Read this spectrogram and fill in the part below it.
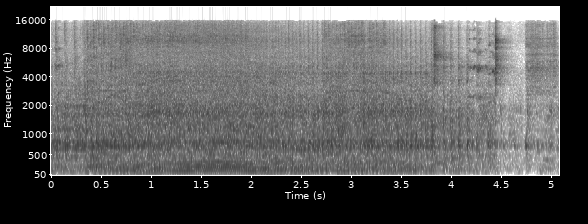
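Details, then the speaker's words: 2006 EZGO TXT gas golf cart, formerly a crank no-start from water in the fuel, after the repair work: the single-cylinder engine, in neutral, runs at a fairly steady speed with no stumbling or misfire, then fades out; it sounds healthy. "seems to be running pretty good now"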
